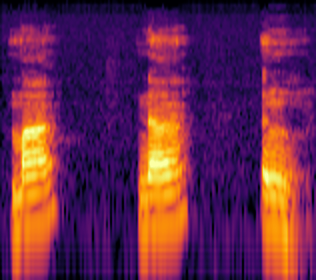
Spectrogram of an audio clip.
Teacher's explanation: these three sounds are called nasal sounds because they come out through the nasal cavity, and the oral cavity is closed, and the nasal cavity is open when you produce these sounds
